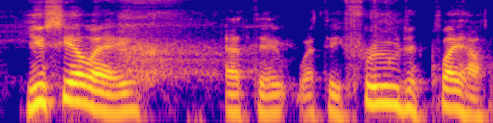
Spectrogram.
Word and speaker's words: Freud: UCLA at the at the Frude Playhouse, not Freud, spelled like Freud, but Frude Playhouse, you know, Frude put on a series.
